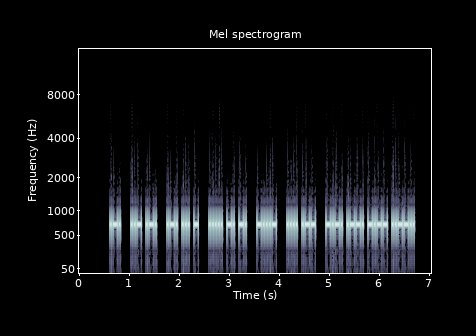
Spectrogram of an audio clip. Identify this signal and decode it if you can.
Morse code, heard as a keyed tone, about 47 wpm, 700 Hz. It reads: R UR RST 5NN <BT> HW CPY?
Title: Speed-Racing Common QSO Phrases - 40wpm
